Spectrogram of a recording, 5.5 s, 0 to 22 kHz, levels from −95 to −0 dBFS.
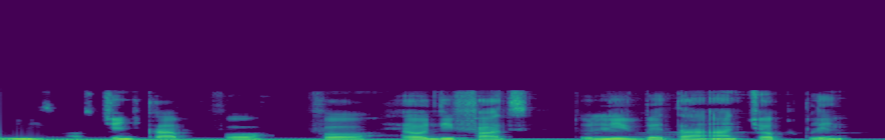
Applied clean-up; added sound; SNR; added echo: none; Bass guitar; 9 dB; none.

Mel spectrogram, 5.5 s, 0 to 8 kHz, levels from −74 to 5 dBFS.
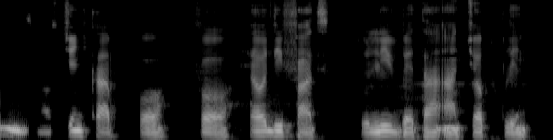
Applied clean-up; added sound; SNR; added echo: none; none; none; none.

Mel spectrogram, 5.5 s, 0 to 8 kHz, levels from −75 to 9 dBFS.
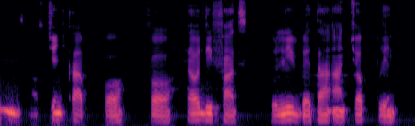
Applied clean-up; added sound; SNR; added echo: neural separator model SepFormer DNS4.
